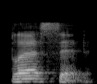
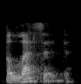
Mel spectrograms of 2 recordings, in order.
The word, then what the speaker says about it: blessed: easier for you to pronounce it as two syllables, blessed. Now, not all ED words work that way, just some. And this is one of those words. So blessed is the man. The first syllable still gets the emphasis though, blessed. So you want to make sure you draw that out.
